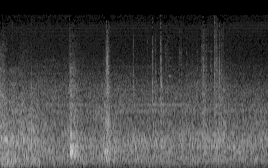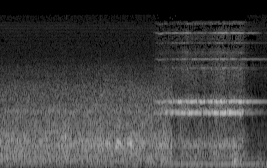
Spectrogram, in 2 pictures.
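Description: A few sharp clicks over steady room noise, then near the end a telephone rings out with a steady, buzzy tone for about two seconds on an outgoing call to an office.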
